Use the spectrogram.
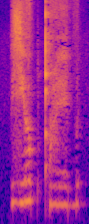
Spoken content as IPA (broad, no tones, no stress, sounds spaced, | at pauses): zʲ ɔ b qʼ ɛ̤ b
